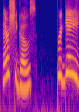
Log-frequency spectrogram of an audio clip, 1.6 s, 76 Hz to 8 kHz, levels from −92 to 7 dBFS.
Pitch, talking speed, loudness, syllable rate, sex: 290 Hz, 150 wpm, -16 LUFS, 6.4 syllables/s, female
